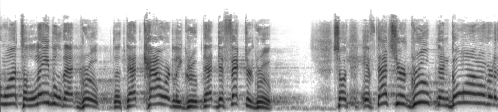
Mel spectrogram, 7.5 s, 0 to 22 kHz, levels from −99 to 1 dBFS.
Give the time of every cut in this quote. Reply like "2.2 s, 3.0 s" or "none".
1.8 s, 5.2 s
